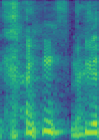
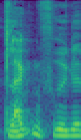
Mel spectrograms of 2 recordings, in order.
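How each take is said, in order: First: Said in the usual way. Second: "Krankenflügel" said "Klankenfrügel"; deliberately garbled "Krankenflügel", l for r; slip of the tongue. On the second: Shown as a demonstration. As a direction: swap r and l in "Krankenflügel". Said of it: "der sich ständig verspricht".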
